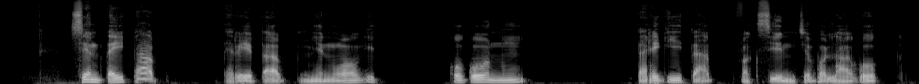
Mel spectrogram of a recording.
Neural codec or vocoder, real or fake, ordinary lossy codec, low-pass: codec, 44.1 kHz, 3.4 kbps, Pupu-Codec; fake; none; none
